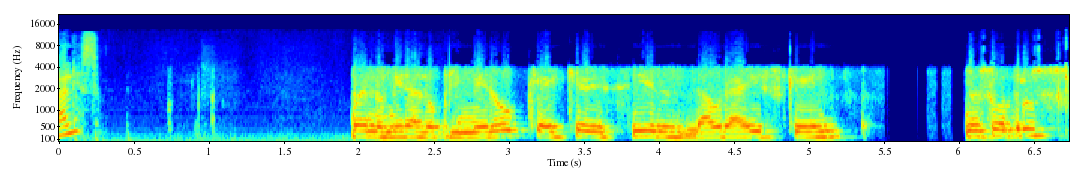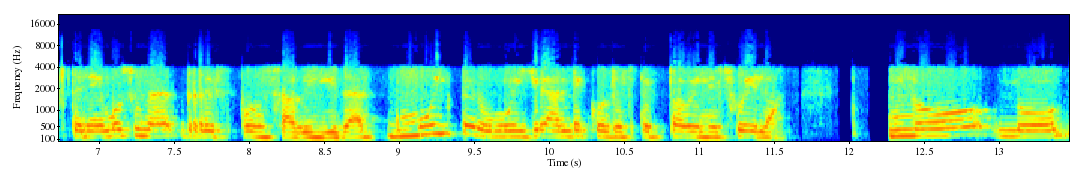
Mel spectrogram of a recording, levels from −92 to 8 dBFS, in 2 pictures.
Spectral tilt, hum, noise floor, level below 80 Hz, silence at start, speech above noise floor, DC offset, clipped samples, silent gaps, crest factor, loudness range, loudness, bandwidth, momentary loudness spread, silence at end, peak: -6 dB/octave; none; -54 dBFS; -56 dBFS; 0 s; 38 dB; under 0.1%; under 0.1%; none; 14 dB; 2 LU; -17 LUFS; 12.5 kHz; 4 LU; 0 s; -4 dBFS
